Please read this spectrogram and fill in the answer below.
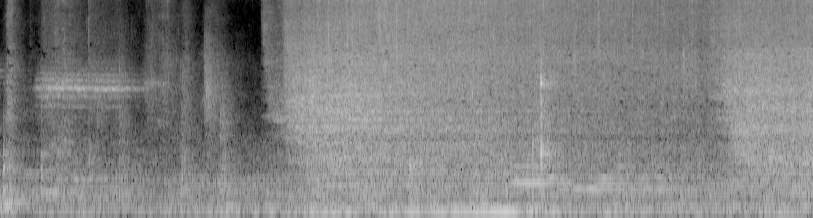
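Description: Banana malpua batter sizzling as it fries in hot oil in a frying pan. The sizzle starts suddenly about a third of the way in, after a quieter stretch, and a single click sounds a little past the middle.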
